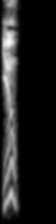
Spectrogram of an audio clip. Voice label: Battle Shout; Kazusa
